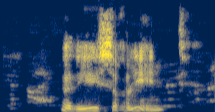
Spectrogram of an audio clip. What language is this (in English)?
Kabyle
